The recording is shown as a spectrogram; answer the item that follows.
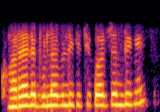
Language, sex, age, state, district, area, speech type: Odia, female, 18-30, Odisha, Malkangiri, urban, conversation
